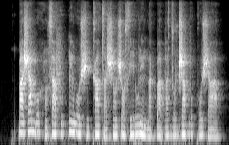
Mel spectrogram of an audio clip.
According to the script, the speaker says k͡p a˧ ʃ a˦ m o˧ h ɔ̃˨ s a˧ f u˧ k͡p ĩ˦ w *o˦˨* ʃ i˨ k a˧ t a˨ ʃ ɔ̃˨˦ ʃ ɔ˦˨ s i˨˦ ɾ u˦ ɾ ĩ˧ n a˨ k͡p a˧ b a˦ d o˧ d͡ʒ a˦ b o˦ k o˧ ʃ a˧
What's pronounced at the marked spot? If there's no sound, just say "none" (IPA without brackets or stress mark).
o˦˨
